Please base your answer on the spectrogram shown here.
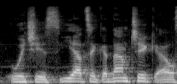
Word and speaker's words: Jacek Adamczyk: find my channel under my name which is yata kadamchik i'll spell it for you right here also you can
